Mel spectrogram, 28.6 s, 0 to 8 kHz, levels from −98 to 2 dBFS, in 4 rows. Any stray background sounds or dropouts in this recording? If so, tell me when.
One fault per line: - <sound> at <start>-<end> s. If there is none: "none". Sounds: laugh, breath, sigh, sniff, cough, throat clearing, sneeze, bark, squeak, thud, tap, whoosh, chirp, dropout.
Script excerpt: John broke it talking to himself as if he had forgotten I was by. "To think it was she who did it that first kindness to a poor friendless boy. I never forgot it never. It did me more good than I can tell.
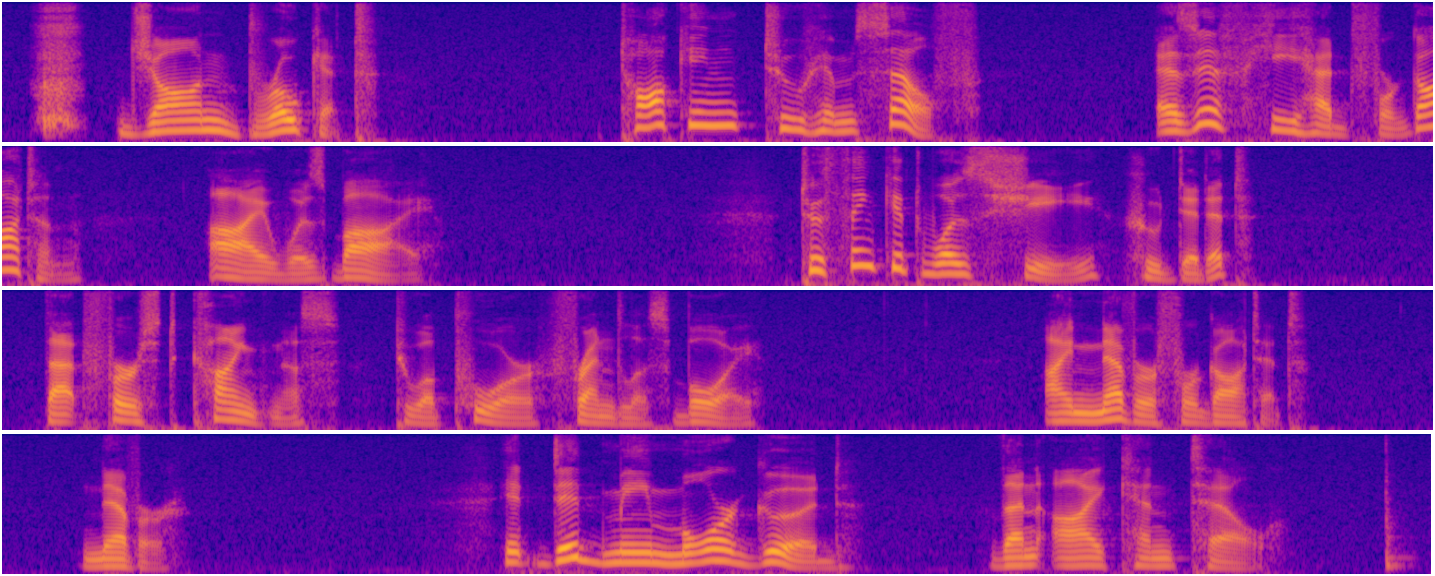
- sniff at 0.1-0.4 s
- thud at 28.4-28.6 s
